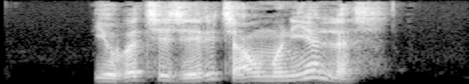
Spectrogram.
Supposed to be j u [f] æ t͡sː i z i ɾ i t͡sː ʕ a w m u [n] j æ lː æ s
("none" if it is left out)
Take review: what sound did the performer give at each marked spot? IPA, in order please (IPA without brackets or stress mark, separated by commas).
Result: v, n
